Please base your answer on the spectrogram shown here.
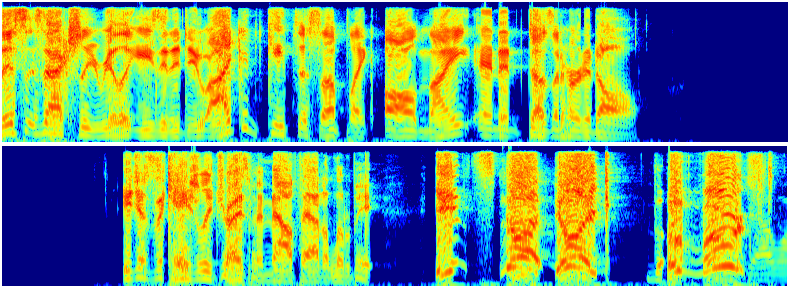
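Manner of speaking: put-on five-pack-a-day smoker voice. Chatting with others while keeping up a character voice, five-pack-a-day smoker voice. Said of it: "five pack a day smoker sounded pretty good".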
